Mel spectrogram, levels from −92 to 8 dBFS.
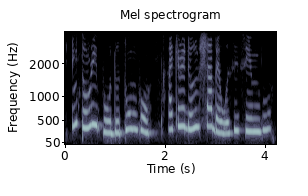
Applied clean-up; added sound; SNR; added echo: none; none; none; none.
